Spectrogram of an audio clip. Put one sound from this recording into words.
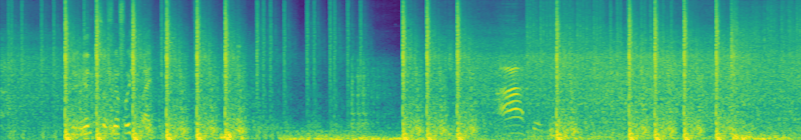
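A rifle fires loud, sharp shots in quick bursts.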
